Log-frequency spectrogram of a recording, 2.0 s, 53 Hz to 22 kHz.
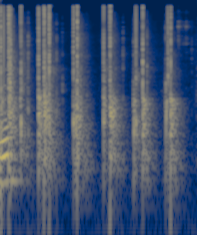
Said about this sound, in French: Effectivement, c'est les filles qui ont gagné ce quiz à 5 points et demi. Alors, on peut les applaudir. Bravo.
